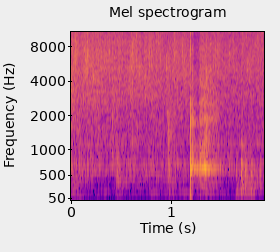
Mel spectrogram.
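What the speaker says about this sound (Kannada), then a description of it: "ಈಗ ಕಟ್ ಮಾಡಿರೋ 2 ಈರುಳ್ಳಿನ ಸೇರಿಸ್ತಾ ಇದ್ದೀನಿ" Two chopped onions go into hot oil for mutton curry, giving a close, soft sizzle of frying and stirring with one sharper clatter midway.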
